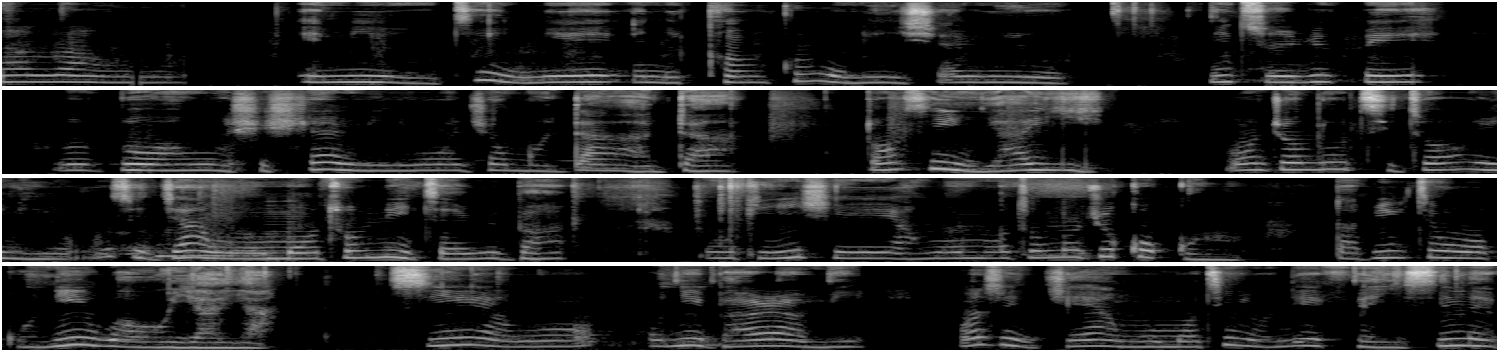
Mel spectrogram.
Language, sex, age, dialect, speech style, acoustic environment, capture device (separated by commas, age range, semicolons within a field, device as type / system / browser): Yoruba, female, 25-34, Nigeria - Ibadan, nervous, people talking, mobile / Linux / Chrome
